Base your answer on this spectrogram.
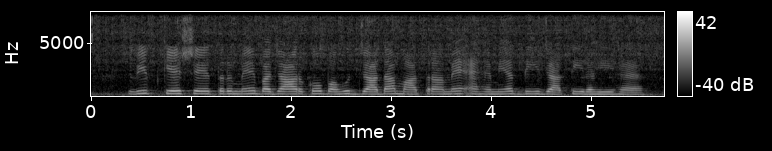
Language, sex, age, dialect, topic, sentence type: Hindi, female, 60-100, Hindustani Malvi Khadi Boli, banking, statement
